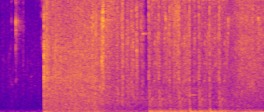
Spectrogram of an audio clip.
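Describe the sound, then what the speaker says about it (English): A flamethrower pistol firing in modded Apex Legends, a sudden onset into continuous roaring, crackling discharge that swells louder midway and keeps going without pause. "Next we've got the flamethrower pistol."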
